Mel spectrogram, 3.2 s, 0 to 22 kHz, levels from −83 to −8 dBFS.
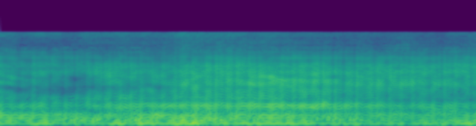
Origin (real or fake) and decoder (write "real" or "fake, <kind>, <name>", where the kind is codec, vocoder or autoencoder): fake, vocoder, Vocos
